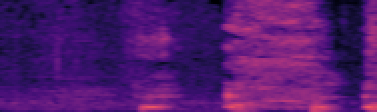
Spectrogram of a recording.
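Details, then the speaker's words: Brief deliberate adult cough of a few short, harsh bursts in a quiet room, recorded to demonstrate microphone compressor levels; voluntary cough. "i want to hear that cough again okay so there's a cough there watch the watch now"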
